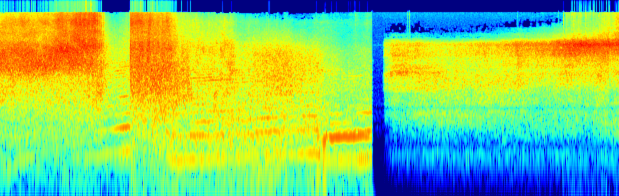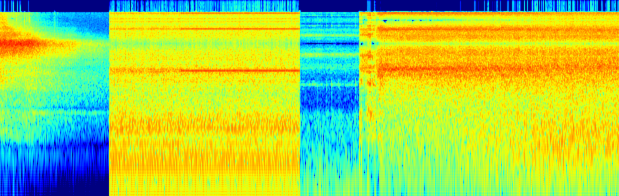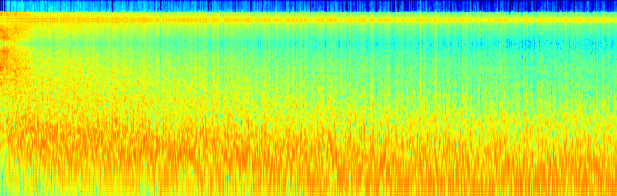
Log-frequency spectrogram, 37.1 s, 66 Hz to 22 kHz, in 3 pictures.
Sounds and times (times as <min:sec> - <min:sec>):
Vehicle: 0:00.0 - 0:07.6, 0:14.6 - 0:37.1.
